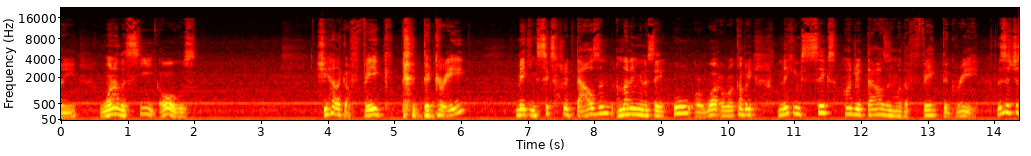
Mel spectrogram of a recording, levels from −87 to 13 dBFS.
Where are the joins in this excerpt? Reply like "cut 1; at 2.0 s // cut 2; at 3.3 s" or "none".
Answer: none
